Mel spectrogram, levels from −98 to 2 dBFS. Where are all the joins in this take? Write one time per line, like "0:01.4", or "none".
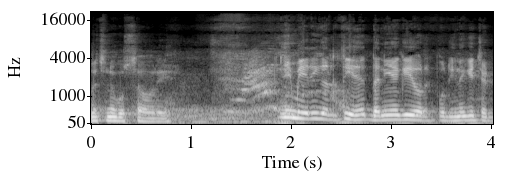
none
